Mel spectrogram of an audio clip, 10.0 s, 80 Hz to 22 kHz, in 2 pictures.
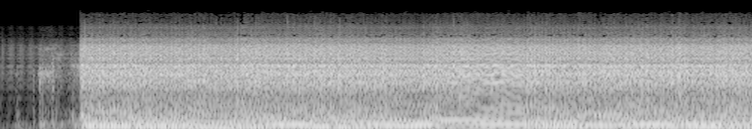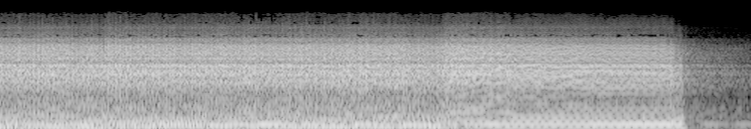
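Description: An electric guitar runs through an MD2 distortion pedal with all the knobs at 12 o'clock, heard by itself, playing a loud, thick, buzzing riff of shifting notes and chords for about nine seconds, with no talking, then cuts off abruptly.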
